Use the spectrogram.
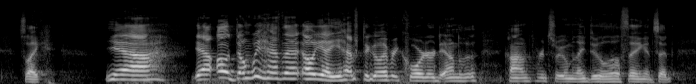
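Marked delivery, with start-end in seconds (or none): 1.1-6.5 play-acted indifferent, can't-be-bothered, offhand tone. Acting out employees asked about their recognition program: imitating apathy.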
